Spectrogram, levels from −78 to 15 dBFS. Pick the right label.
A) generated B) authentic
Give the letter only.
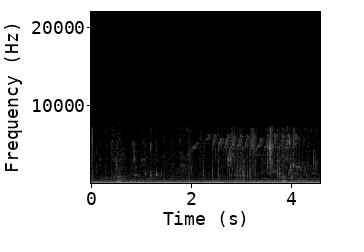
B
